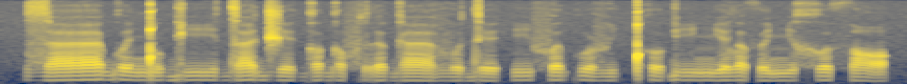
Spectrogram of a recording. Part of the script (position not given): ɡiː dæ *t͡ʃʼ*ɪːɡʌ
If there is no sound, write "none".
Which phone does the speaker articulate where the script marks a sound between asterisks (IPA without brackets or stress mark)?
d͡ʒ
